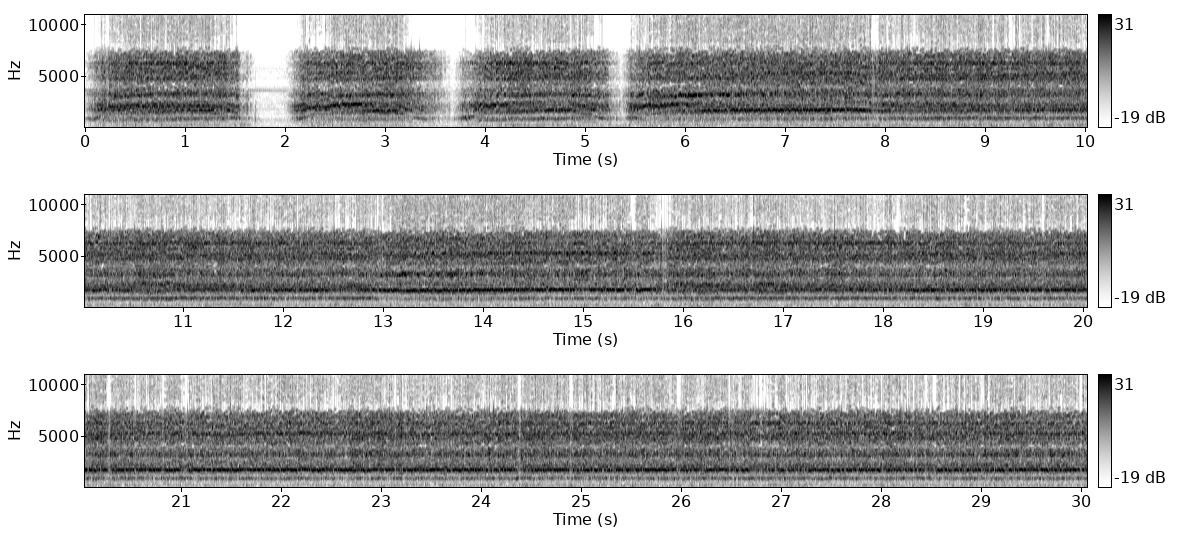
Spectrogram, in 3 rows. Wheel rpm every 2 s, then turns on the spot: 120, 120, 140, 210, 220, 230, 220, 230, 230, 230, 230, 230, 230, 230, 230.
none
